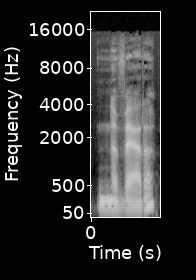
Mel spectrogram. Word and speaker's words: Nevada: And by the way, they pronounce it Nevada.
